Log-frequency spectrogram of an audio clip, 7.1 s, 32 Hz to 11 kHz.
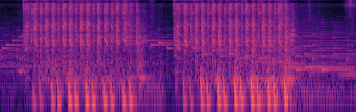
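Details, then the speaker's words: Rebuilt 2023 Aprilia RS660 after a crash: the starter churns the engine in even pulses, about three per second, in two bursts, but it never catches; no fuel pump prime is heard at ignition, so it cranks with no start. "So, the bike's not going to start if the fuel pump is [music] not priming."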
